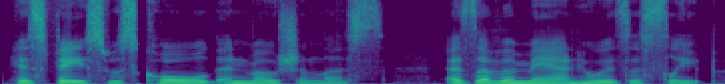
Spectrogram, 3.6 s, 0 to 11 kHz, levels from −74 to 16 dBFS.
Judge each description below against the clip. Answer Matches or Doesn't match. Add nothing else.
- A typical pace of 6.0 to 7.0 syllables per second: Doesn't match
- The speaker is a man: Doesn't match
